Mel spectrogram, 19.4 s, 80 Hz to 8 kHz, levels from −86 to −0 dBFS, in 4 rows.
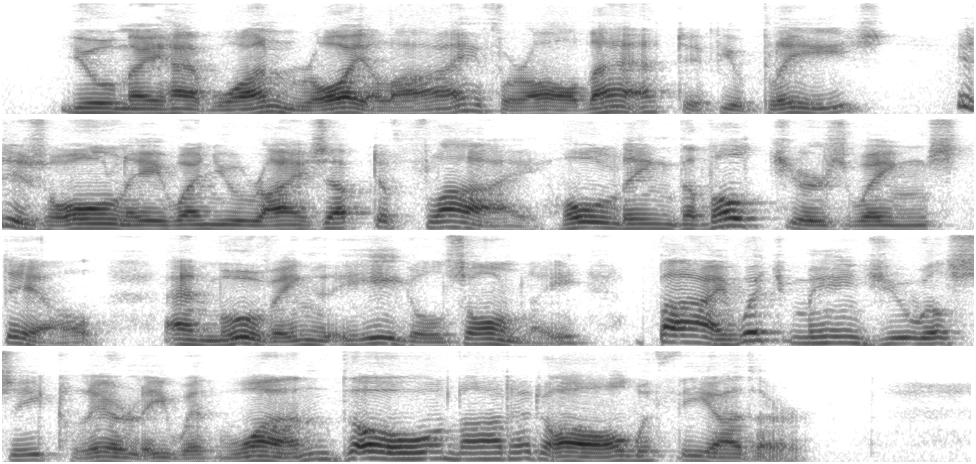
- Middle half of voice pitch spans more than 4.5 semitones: Yes, wide, 5.5 semitones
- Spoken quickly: No, average, 145 wpm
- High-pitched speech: No, low, 120 Hz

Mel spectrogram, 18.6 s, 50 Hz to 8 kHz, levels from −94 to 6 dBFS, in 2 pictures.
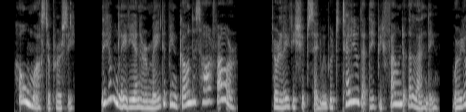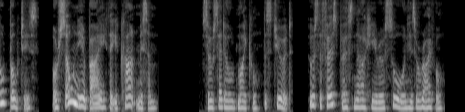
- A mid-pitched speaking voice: No, high, 195 Hz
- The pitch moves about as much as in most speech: No, wide, 5.8 semitones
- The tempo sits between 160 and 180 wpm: No, average, 195 wpm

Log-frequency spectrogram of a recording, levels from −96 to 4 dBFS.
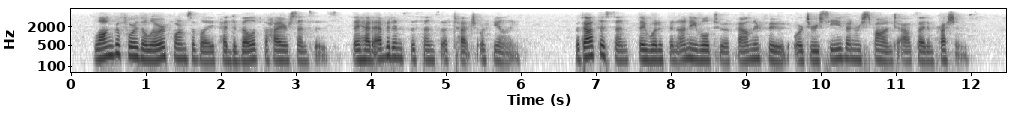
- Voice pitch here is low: No, medium, 170 Hz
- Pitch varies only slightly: Yes, narrow, 2.3 semitones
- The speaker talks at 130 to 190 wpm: No, average, 200 wpm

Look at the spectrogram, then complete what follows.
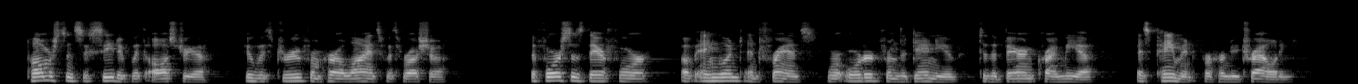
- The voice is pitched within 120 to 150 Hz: Yes, medium, 140 Hz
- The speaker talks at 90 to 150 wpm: Yes, average, 140 wpm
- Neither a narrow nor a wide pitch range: Yes, average, 3.3 semitones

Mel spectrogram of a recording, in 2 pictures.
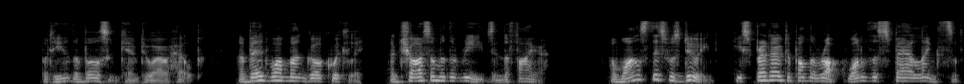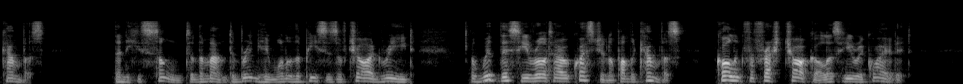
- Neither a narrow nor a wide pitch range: No, wide, 6.0 semitones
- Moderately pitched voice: Yes, medium, 150 Hz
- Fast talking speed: Yes, fast, 235 wpm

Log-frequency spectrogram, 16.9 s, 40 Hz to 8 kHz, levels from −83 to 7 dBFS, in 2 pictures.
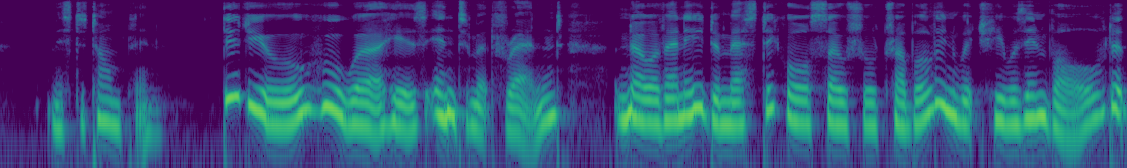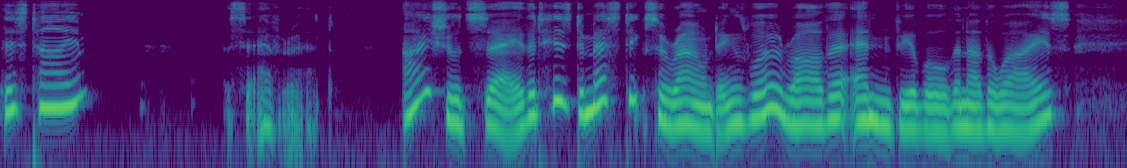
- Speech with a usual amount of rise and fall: No, wide, 6.1 semitones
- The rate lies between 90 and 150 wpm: Yes, average, 140 wpm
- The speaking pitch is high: No, medium, 170 Hz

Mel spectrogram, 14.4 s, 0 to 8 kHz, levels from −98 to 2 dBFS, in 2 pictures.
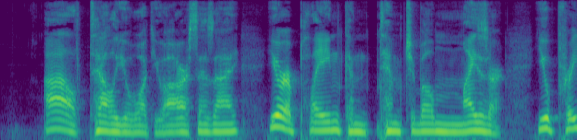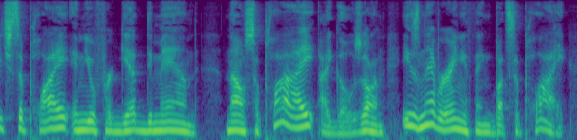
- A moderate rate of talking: No, slow, 125 wpm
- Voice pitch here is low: Yes, low, 125 Hz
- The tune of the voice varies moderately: Yes, average, 3.6 semitones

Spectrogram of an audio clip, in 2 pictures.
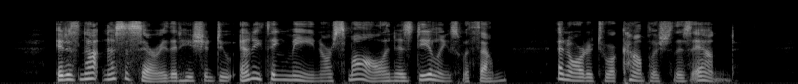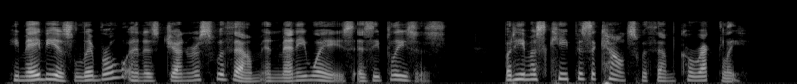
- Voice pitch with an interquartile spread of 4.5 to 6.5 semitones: Yes, average, 5.1 semitones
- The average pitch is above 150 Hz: Yes, medium, 185 Hz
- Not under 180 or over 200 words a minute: Yes, average, 185 wpm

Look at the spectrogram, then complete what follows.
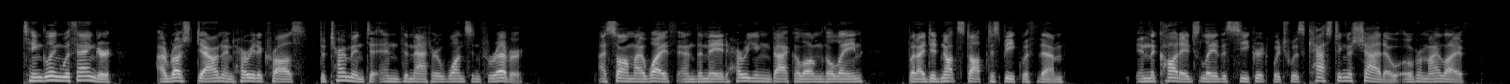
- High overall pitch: No, low, 135 Hz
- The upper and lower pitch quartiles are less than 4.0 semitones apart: Yes, average, 2.9 semitones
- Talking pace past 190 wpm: Yes, fast, 205 wpm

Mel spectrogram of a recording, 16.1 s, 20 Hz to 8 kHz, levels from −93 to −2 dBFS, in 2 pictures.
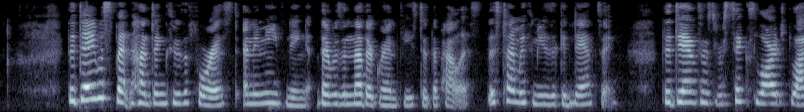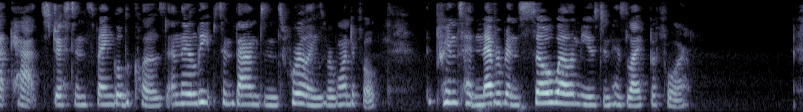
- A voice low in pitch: No, very high, 250 Hz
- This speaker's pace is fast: Yes, fast, 220 wpm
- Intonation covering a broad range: No, average, 3.3 semitones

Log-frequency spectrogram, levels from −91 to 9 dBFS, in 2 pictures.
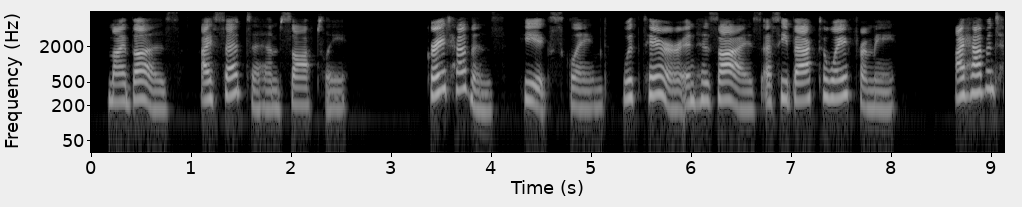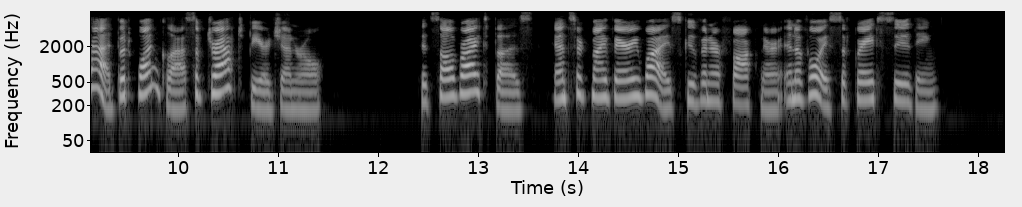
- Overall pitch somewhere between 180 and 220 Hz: No, high, 240 Hz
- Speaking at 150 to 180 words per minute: Yes, average, 160 wpm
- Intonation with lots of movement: Yes, wide, 8.1 semitones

